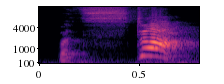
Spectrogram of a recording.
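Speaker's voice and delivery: sudden high, loud halt; emphatic storyteller's stop; dramatic stop. A narrator's reading. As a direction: slam on the brakes with the voice. Dramatic halt in read-aloud.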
